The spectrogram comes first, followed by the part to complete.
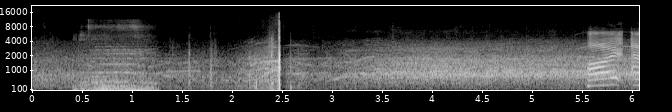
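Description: A brief rushing burst about half a second in, then a single sharp crack of a cricket bat striking the ball about two and a half seconds in, followed by stadium crowd noise building up.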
